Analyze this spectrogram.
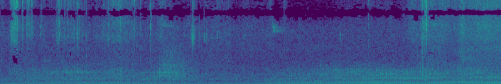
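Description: Low steady rumble of road traffic, swelling somewhat in the second half.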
